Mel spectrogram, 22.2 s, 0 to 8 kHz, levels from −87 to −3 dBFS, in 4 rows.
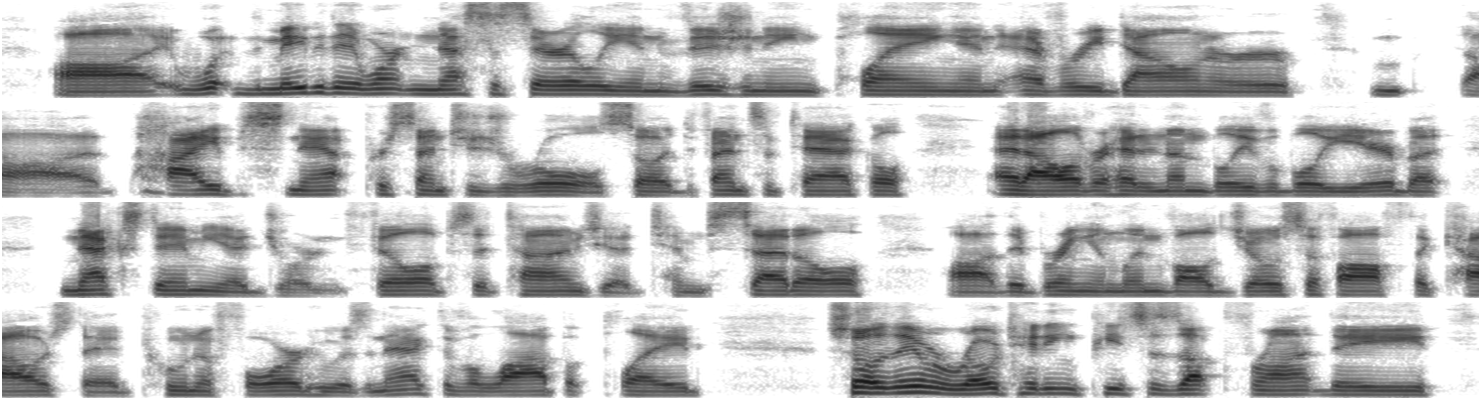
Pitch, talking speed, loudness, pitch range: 120 Hz, 185 wpm, -22 LUFS, 110-130 Hz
